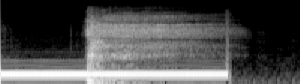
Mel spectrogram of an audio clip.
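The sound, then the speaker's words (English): A caller on the Deviney Equipment phone line breathes a single loud, rushing breath into a telephone mouthpiece, lasting about a second over a steady, droning line tone that cuts off abruptly. “Does he realize he's breathing into the phone?”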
